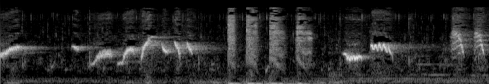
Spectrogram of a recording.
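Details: Singing white-rumped shama, played as a tutor for young spotted shamas: sliding whistled phrases rising and falling, then loud rasping bursts, a short looping whistle and a final harsh note.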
